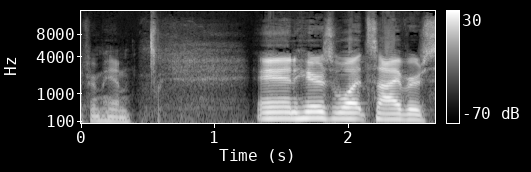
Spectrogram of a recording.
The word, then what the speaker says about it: Sivers: We have a great story from the book Hell Yeah or No by Derek, I think it's Sivers is how you pronounce his last name, S-I-V-E-R-S.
